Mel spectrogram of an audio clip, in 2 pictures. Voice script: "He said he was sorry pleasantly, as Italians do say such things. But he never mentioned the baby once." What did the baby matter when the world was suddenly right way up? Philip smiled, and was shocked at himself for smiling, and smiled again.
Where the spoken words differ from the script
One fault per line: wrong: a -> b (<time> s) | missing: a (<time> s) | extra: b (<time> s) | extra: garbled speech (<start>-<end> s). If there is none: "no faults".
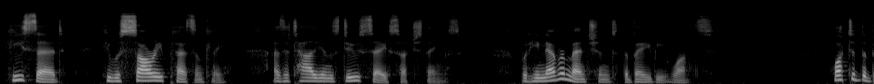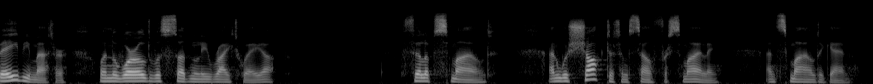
no faults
